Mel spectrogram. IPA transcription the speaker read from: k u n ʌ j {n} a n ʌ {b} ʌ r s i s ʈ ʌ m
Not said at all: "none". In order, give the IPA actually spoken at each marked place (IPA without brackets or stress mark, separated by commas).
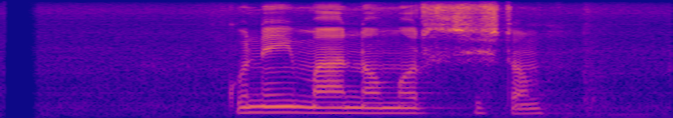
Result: m, m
